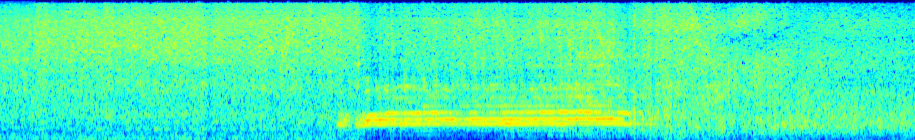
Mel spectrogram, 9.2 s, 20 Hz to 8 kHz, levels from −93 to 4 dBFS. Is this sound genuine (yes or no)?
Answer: yes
